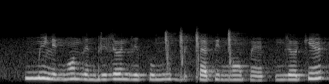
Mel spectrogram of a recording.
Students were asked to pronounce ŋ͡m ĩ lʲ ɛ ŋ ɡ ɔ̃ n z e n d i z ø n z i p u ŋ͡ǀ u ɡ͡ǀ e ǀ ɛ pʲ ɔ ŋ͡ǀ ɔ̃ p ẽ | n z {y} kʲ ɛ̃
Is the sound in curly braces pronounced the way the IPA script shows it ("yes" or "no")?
no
